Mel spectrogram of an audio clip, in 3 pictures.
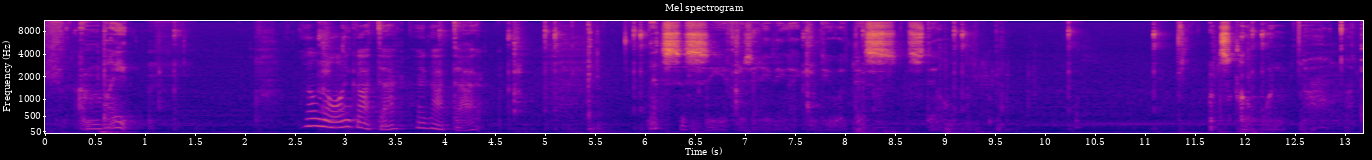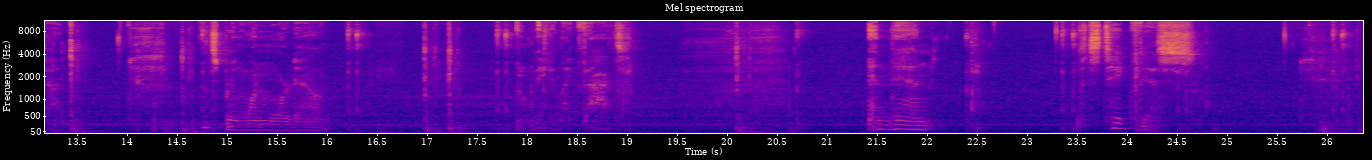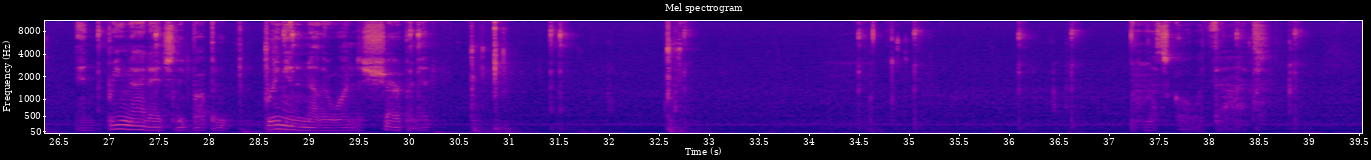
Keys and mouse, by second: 5.0 click, 5.4 Tab, 8.3 click, 11.1 alt+shift+super+click, 12.0 ctrl+e, 13.5 ctrl+z, 14.6 ctrl+r, 17.0 a, 17.3 Tab, 20.1 a, 23.4 click, 24.1 Tab, 27.4-28.6 drag, 28.6 ctrl+r, 30.6 a, 30.9 Tab, 32.7 a.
